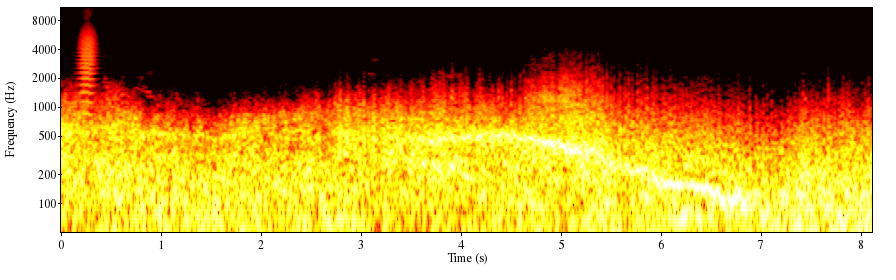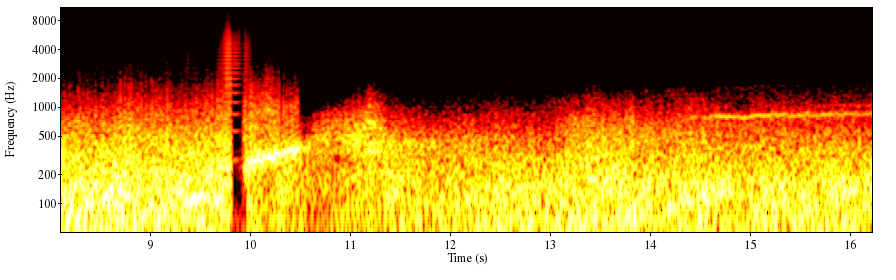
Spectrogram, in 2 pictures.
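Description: Wind rushes and buffets loudly outdoors.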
